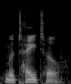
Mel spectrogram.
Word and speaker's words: Mutaito: Taito. Mutaito, thank you.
